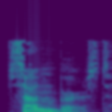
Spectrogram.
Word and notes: sunburst: British English

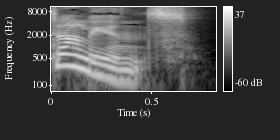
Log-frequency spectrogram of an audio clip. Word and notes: dalliance: British English

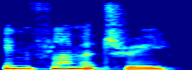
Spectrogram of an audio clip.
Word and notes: inflammatory: British English

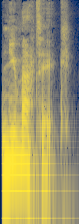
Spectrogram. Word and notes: pneumatic: British English

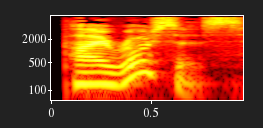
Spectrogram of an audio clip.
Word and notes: pyrosis: British English

